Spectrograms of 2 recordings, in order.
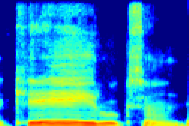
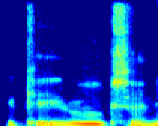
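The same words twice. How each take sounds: First: Ekeruksan with a long, stressed "ke"; Ekeruksan, accent back on the early syllable "ke"; accent moved back. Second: Ekeruksan with a long stressed "ruk"; Ekeruksan, accent pulled over to the middle "ruk"; stress on later syllable. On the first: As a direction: punch the "ke" in Ekeruksan, drawn out slowly. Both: Shown as a demonstration. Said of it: "put the accent back over here where it started".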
